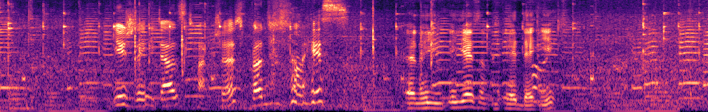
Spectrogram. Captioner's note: chuckles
